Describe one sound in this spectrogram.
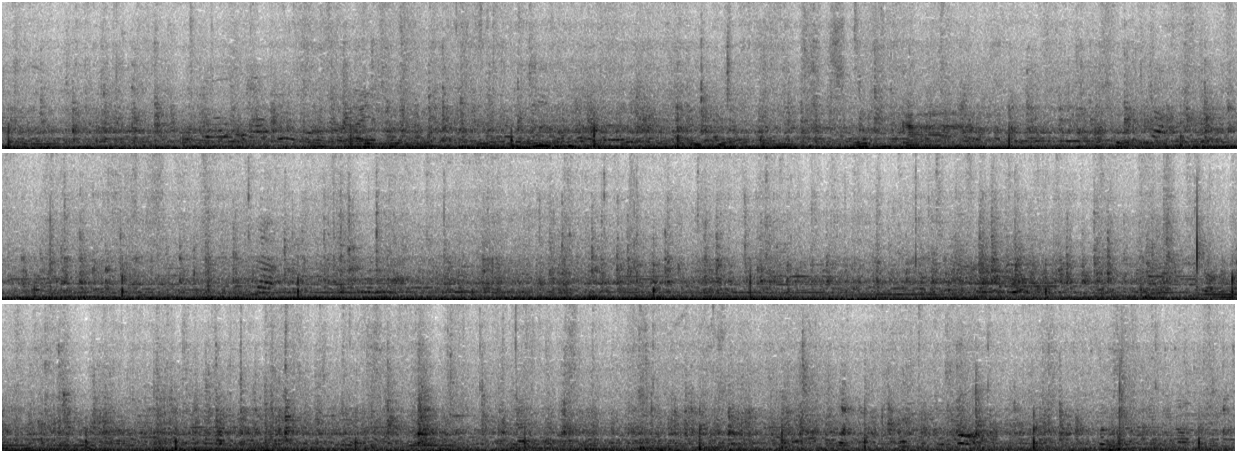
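Footsteps of people walking scuff on pavement nearby.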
